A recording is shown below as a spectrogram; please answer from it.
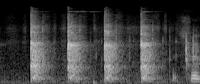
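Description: Hand hammer striking a red-hot iron bar on a steel anvil, drawing out a taper: four sharp blows, about three a second.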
